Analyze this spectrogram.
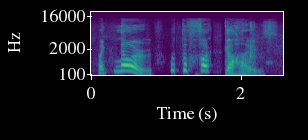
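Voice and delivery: loud, high outraged yell. Real, not acted. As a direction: shout your disbelief. Outraged rant.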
